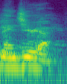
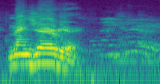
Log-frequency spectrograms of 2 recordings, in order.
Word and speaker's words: Nigeria: We call it Nigeria. Whereas it is what? I told us. We've forgotten. Ah, Jesus Christ. Nigeria Nigeria That's the ear sound. ear Nigeria Nigeria So, that takes us um to the last uh rule.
